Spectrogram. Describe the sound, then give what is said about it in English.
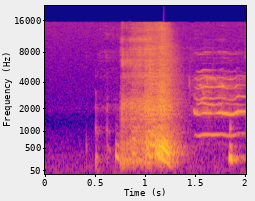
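A dog's yawn: a breathy, rising exhale that ends in a thin, high-pitched squeaky whine, moderately loud, with no talking. “Sorry, my dog was yawning.”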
